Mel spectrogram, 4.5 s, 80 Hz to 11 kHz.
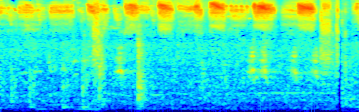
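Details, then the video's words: Caged young common starlings in Liepāja, Latvia, recorded May 2024, give loud wheezy, screechy high calls in a broken series, some with lower rasping parts, plus a brief click near the end and city noise. "MĀJAS STRAZDI / Sturnus vulgaris / būrī. Jaunie putni."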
